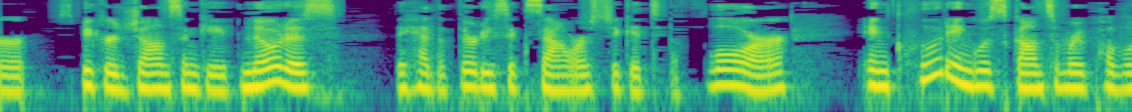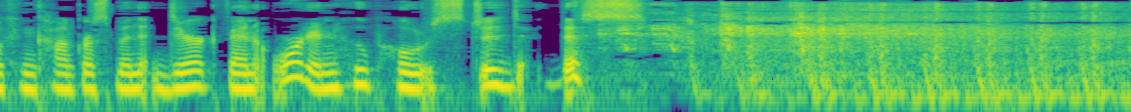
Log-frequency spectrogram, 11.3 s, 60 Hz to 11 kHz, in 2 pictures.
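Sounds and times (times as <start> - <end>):
speech: 0.0 - 9.8
Harley motorcycle engine rumbling: 8.7 - 11.3.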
